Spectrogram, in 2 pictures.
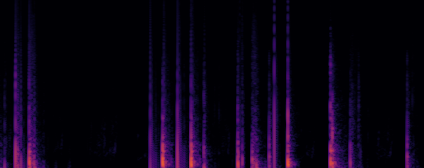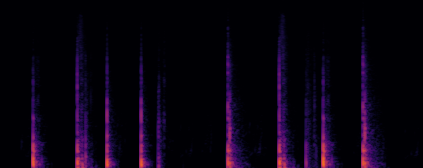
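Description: Footsteps patter in short bursts.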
